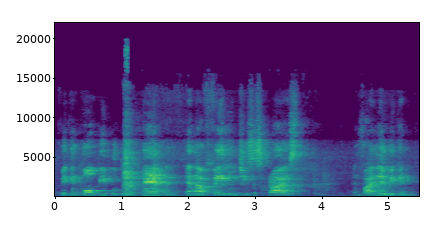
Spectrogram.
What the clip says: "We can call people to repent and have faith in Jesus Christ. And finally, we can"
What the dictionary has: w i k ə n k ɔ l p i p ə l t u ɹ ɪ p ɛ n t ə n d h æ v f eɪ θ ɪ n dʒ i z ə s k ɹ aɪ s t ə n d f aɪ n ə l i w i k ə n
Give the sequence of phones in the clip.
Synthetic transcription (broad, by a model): w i k ə n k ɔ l p i p ə l t u ɹ ɪ p ɛ n t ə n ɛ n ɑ f eɪ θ ɪ n dʒ i s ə s k ɹ aɪ s t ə n f aɪ n ə l i w i k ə n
